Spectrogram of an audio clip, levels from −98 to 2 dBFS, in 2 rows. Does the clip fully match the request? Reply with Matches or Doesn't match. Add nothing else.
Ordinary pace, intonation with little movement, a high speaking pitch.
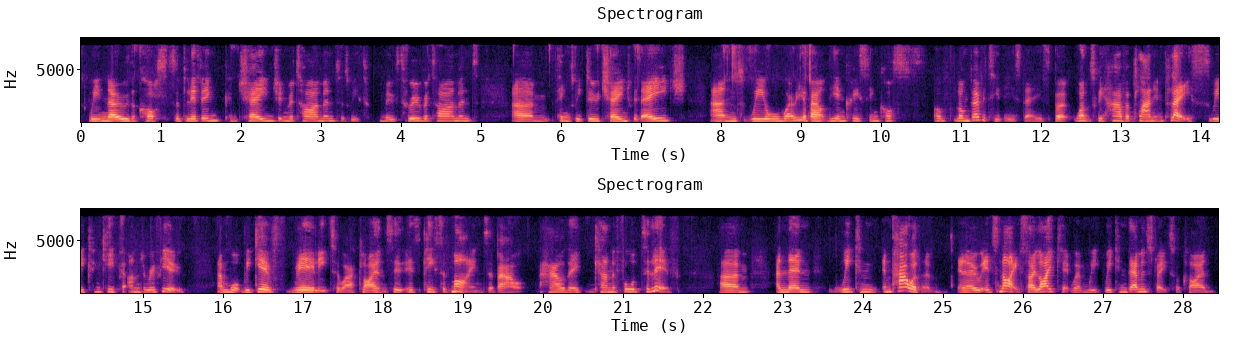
Matches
